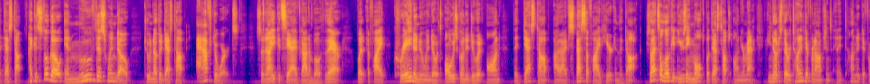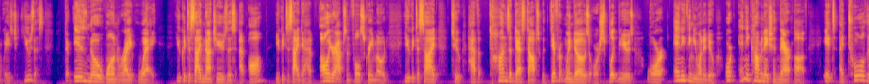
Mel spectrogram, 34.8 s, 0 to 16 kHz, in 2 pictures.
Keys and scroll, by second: 0.4 ctrl+Up, 5.1 ctrl+Left, 6.0 ctrl+Right.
